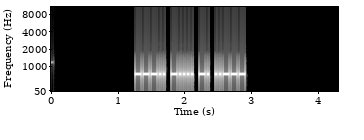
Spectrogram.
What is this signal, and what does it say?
Morse code, heard as a keyed tone, about 40 wpm, 700 Hz. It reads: 86N2
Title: Common Cut Numbers - 4-Digit 40wpm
